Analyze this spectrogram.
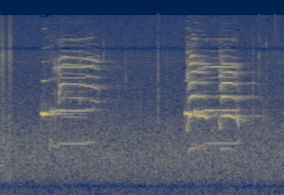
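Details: Blue jay uttering two clear, ringing notes with a steady pitch and bright overtones, each lasting about half a second and ending in a brief rougher flourish, over a quiet background.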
